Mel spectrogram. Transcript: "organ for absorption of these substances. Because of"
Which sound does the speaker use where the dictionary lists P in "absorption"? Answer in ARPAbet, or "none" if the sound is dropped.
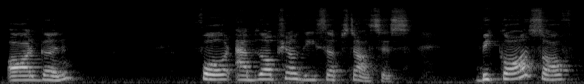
P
